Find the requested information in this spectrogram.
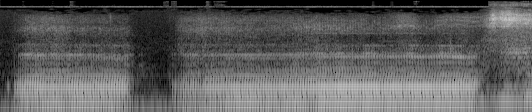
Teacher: The tip in gentle contact with the hard palate.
